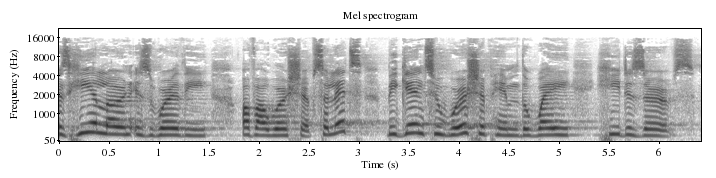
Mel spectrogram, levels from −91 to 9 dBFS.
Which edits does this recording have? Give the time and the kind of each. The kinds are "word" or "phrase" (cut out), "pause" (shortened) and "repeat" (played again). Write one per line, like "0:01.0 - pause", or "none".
none

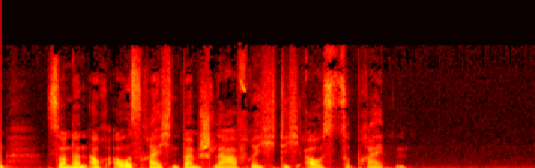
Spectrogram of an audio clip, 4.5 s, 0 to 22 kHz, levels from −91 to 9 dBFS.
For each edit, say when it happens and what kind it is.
0:01.5 - phrase
0:02.0 - word

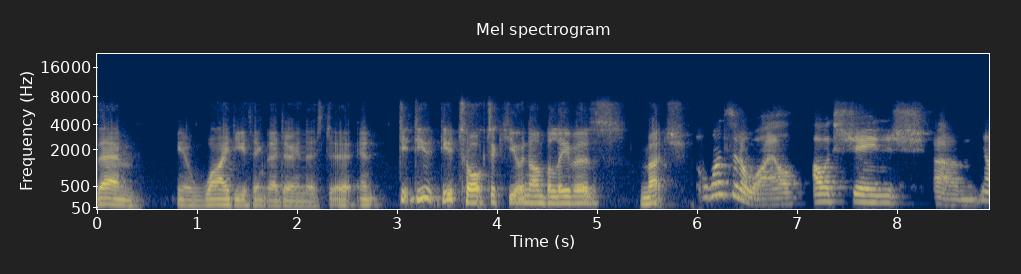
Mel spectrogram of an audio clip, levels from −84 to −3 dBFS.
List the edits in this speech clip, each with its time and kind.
0:05.9 - pause

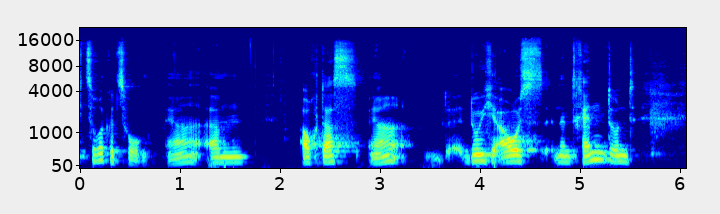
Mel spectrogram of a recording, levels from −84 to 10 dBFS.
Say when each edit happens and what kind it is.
none

